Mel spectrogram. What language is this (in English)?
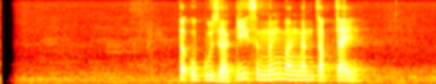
Javanese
